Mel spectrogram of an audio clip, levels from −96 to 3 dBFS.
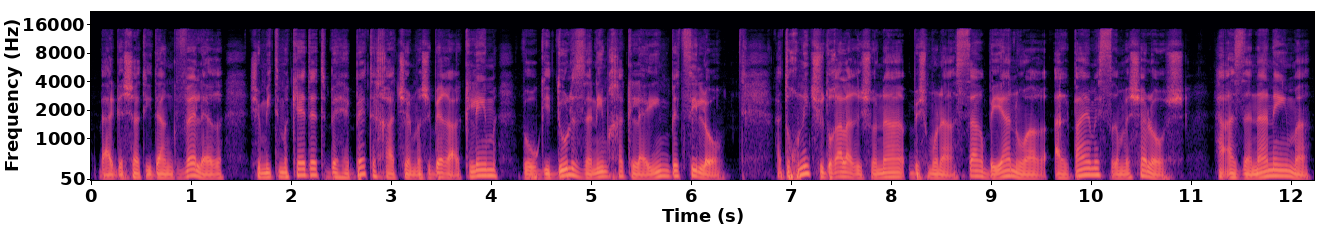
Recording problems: none

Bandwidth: 14.5 kHz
